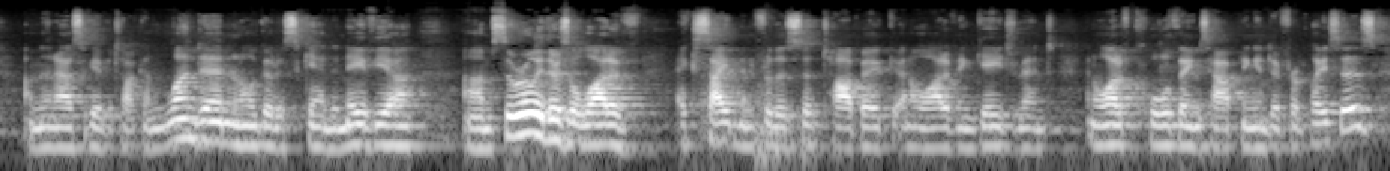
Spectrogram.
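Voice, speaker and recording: With audible room echo and noticeable background noise, a medium-pitched man talks at a very fast pace, his intonation fairly even but his loudness swinging widely. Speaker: researcher and author giving a talk. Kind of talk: lecture.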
